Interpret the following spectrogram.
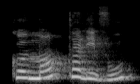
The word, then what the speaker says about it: Comment allez-vous: Comment allez-vous? Olha só, eu vou pronunciar esse T do comment porque a próxima palavra começa com vogal. Mesma coisa que a gente viu no vous appelez, né?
